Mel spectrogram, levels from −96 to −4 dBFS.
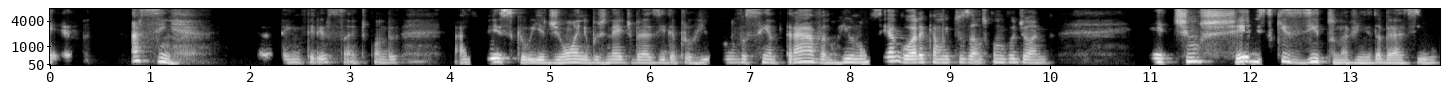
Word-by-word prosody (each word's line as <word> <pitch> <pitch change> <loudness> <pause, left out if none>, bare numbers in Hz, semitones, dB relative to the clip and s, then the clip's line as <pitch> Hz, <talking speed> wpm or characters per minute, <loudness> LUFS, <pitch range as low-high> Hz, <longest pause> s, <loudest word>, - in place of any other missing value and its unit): eh, - - -6 0.6
assim, 240 -5 +2
é 130 -3 -6 0.9
até - - -12
interessante 175 +4 -8
quando 155 +1 -8 0.5
às 160 - -7 0.2
vezes 190 0 +6
que 175 - -7
eu 155 - +1
ia 150 - +1
de 145 0 -2
ônibus, 155 -3 -1
né, 160 +1 -1
de 155 0 -14
Brasília 150 -1 -4
para - - -10
o - - -3
Rio, 145 +2 -6
quando 165 0 -10
você 165 +1 -4
entrava 170 +2 +1
no 145 0 -5
Rio, 175 +5 +1
não 170 +1 0
sei 230 - -3
agora, 180 -6 +5
que 180 - -5
há - - 0
muitos 165 +1 -4
anos 160 0 -2
que - - -10
eu - - 0
não 175 - -3
vou 175 - -1
de 170 -1 -3
ônibus, 150 -1 -5 1.0
eh, 190 -1 +5
tinha 210 +3 +5
um 215 - +4
cheiro 210 0 +5
esquisito 190 -2 +1
na 140 0 -2
Avenida 145 +1 -3
Brasil. 140 +1 -4
165 Hz, 195 wpm, -20 LUFS, 150-185 Hz, 1.0 s, vezes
